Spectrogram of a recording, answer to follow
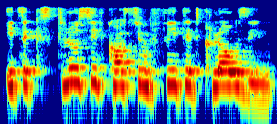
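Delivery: ordinary talk, nothing marked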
